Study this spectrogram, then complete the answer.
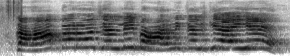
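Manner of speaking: loud, high call to her husband; angry shouting. Acted. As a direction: yell for him to come out at once. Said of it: "कैसे चिल्ला रही हो".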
